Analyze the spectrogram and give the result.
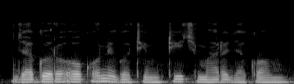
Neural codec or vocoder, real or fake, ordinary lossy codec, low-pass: none; real; none; 7.2 kHz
